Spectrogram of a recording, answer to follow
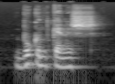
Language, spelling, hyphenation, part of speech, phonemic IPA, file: Dutch, boekenkennis, boe‧ken‧ken‧nis, noun, /ˈbu.kə(n)ˌkɛ.nɪs/, Nl-boekenkennis.ogg
- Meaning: 1. knowledge primarily based on reading about a subject rather than personal experience, book knowledge 2. knowledge about books, such as bibliography or bibliology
